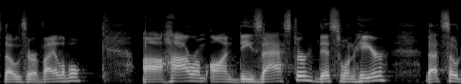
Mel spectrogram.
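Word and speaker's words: Desaster: It's Disaster, but it's spelled D-E instead of D-I.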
